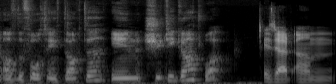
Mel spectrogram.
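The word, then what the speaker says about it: Ncuti Gatwa: the 14th doctor in shitty gartwa is that um hey that's how you pronounce it i believe that's how it's i believe i've seen interviews i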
